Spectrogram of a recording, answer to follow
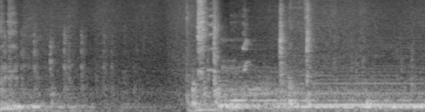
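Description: Old Otis traction elevator running: its steady low hum dies away over about a second and a half, then a sharp click about two seconds in and the hum starts up again, followed by a few lighter clicks.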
